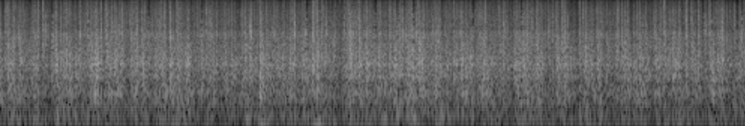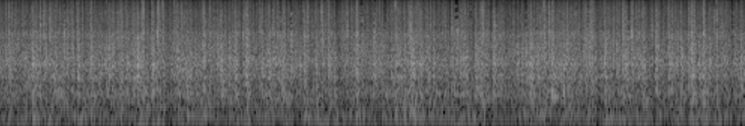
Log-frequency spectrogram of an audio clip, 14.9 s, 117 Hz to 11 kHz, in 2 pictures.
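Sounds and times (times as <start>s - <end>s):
heavy rain on a car windshield: 0.0s - 14.9s.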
